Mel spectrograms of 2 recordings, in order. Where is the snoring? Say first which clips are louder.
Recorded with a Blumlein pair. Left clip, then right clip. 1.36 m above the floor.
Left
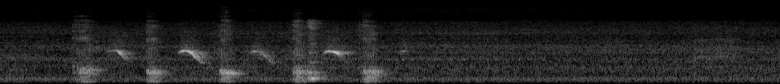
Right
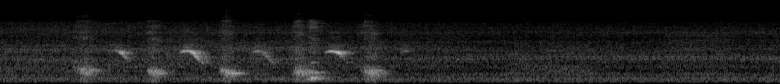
Left 4 dB; 35° left, 8 m.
